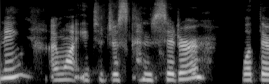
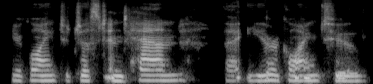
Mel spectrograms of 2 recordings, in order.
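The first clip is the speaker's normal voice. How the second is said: even meditation voice with long pauses; guided meditation. Acted. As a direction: guide them through each breath, unhurried.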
